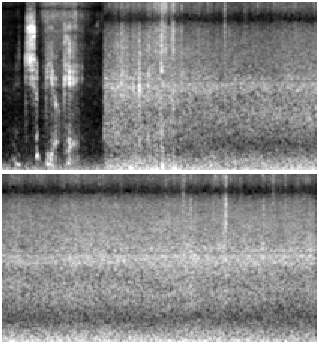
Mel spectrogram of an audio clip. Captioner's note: loud wind sounds and rustling of the tent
